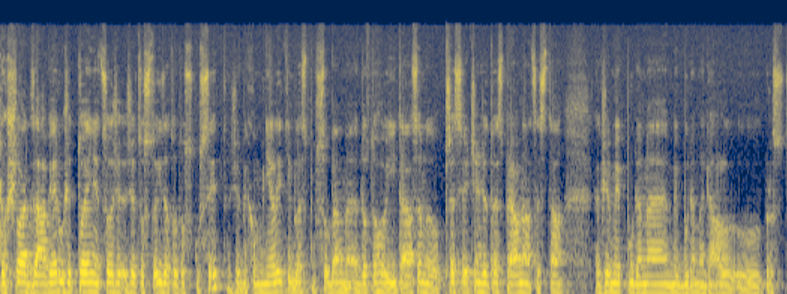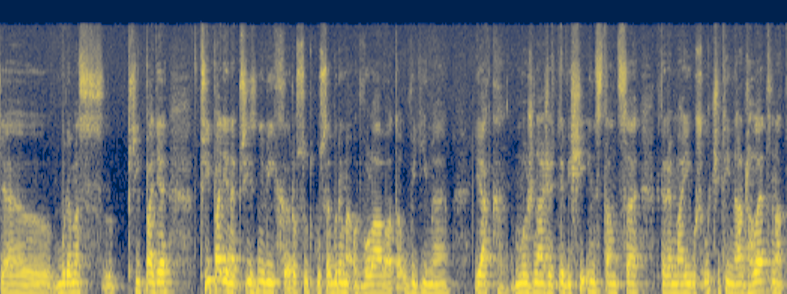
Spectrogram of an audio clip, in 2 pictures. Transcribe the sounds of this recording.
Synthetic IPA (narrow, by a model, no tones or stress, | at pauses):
do̞ʃlaɡzaːvjɛɾuʒɛt̪o̞jɛɲɛt͡so̞ʒɛ̰ʒɛt̪ost̪o̞jiːzat̪ot̪o̞skusɪt̪ʒɛbɪxomːɲɛlɪcɪmɦlɛspuːso̞bɛmdot̪oɦo̞jiːt̪a̰ja̰ːsɛmpr̝̥ɛsvjɛt͡ʃɛnʒɛt̪ojɛspɾaːvnaːt͡sɛst̪a̰ | t̪aɡʒɛmɪpudɛmɛmɪbudɛmɛda̰ːlpɾoscɛ̰budɛmɛspr̝̥iːpaɟɛfpr̥iːpaɟɛnɛpr̝̥iːzɲɪviːxɾosut̪kuːsɛbudɛmɛʔo̞dvo̞laːva̰t̪a̰ʔuvɪɟiːmɛ | jakmo̞ʒnaːʒɛt̪ɪvɪʃiːʔɪnst̪ant͡sɛkt̪ɛɾɛːmajiːʔuʃuɾt͡ʃɪt̪iːnadɦlɛt̪nat̪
